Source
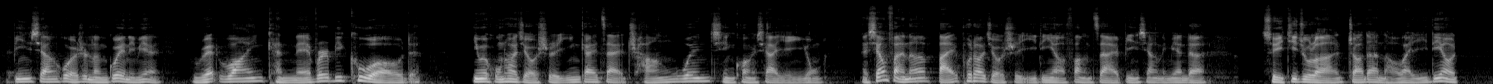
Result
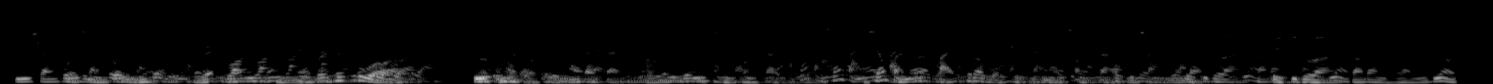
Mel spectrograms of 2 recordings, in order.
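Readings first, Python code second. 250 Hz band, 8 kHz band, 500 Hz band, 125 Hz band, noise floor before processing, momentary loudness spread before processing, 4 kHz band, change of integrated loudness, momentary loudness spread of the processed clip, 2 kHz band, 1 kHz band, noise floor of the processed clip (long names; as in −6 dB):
−11.0 dB, below −40 dB, −16.5 dB, −15.5 dB, −60 dBFS, 8 LU, below −35 dB, −13.0 dB, 19 LU, below −35 dB, −22.0 dB, −84 dBFS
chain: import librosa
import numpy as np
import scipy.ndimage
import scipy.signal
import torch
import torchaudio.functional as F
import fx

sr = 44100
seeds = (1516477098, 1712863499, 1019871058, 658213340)

y = fx.echo_pitch(x, sr, ms=524, semitones=2, count=3, db_per_echo=-3.0)
y = fx.spectral_expand(y, sr, expansion=2.5)
y = y * librosa.db_to_amplitude(-6.5)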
